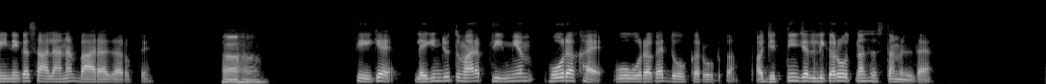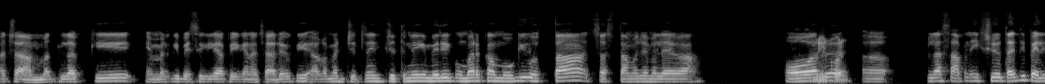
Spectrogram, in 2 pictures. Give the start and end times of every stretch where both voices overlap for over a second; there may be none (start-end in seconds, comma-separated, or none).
none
